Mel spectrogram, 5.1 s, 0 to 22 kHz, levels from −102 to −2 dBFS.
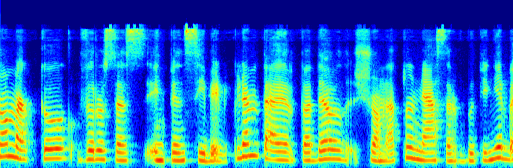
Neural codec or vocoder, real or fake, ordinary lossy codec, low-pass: codec, 24 kHz, 0.9 kbps, WavTokenizer, small release; fake; Opus, 32 kbps; 10.8 kHz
